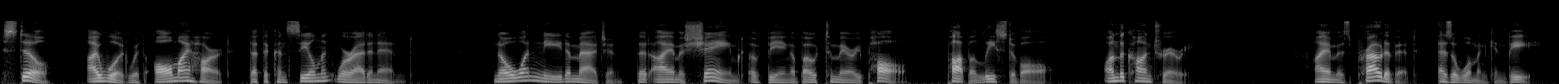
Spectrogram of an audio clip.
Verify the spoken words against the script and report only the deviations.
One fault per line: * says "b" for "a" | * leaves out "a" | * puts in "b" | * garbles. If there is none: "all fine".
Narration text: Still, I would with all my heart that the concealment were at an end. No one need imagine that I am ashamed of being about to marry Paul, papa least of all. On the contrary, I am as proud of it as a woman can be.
all fine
